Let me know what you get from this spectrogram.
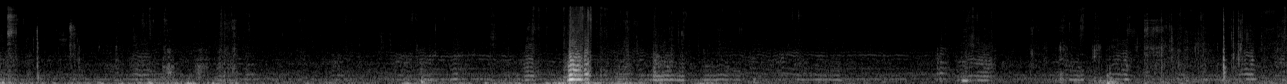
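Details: Honey bees at work inside an opened hive on a fine, sunny day, recorded with a microphone slid down among them: a steady low hum with harmonic bands, rising into a loud buzzing burst near the middle, plus crackling movement.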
